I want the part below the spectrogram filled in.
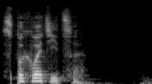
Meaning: to bethink, to think / remember / recollect suddenly
- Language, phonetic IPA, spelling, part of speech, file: Russian, [spəxvɐˈtʲit͡sːə], спохватиться, verb, Ru-спохватиться.ogg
